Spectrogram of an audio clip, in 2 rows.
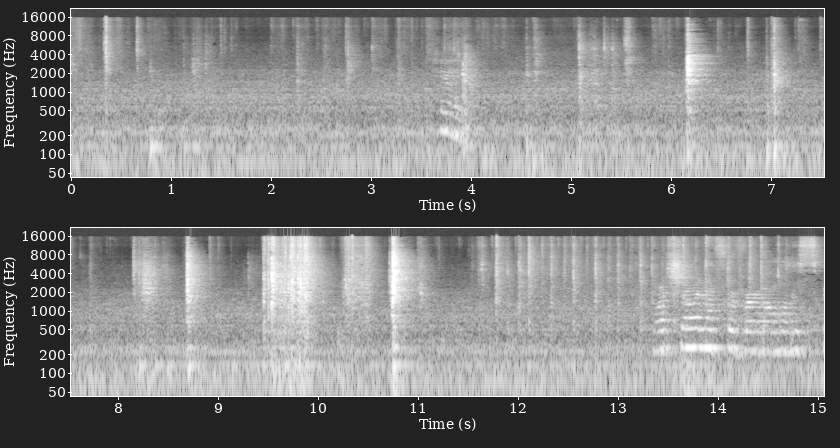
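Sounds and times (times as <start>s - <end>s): cards being shuffled: 0.0s - 3.4s, 9.4s - 10.6s, 11.6s - 14.8s.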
